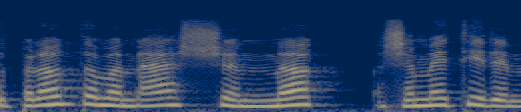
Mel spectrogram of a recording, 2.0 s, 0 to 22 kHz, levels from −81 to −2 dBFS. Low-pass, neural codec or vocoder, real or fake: 10.8 kHz; codec, 24 kHz, 0.5 kbps, DualCodec; fake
